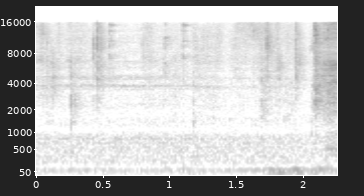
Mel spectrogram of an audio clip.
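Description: Faint handling of a trading card by gloved hands over a low, steady room rumble, with a few soft ticks near the end as the card is moved.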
